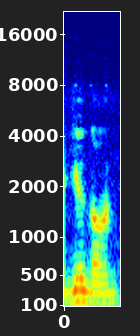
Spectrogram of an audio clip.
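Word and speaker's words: Yinon: Israeli project or Israel project but not the yinan plan it's y i n o n for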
